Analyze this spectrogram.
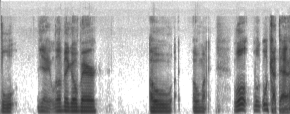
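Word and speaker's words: Åberg: I said Ludwig Ober. Oh my. We'll cut that out. What's the joke here? That you pronounce it's the letter A, Okay. but like you pronounce it O, Okay.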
